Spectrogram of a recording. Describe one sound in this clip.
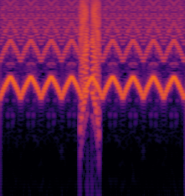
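An electronic blip sounds as a point is scored.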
